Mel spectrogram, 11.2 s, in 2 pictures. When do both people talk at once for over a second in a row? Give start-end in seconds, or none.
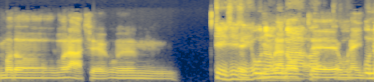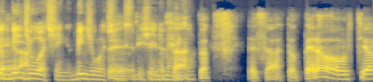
3.5-6.1, 7.2-8.6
